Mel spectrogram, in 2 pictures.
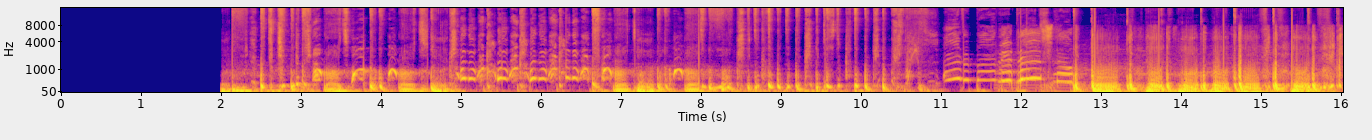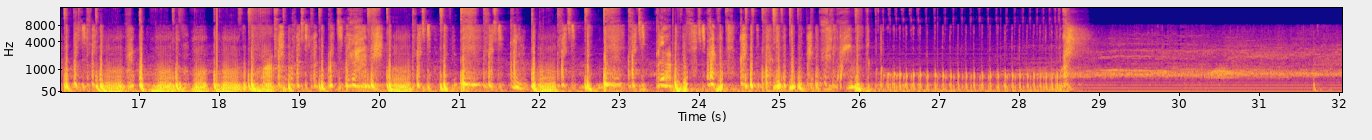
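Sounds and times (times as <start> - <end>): person beatboxing into a microphone: 2.0 - 28.9.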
